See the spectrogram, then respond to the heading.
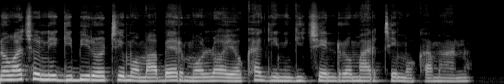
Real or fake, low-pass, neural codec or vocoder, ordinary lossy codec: fake; none; codec, 44.1 kHz, 7.8 kbps, Pupu-Codec; none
